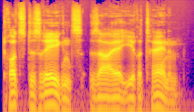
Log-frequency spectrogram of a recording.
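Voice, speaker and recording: A man reading a novel aloud in steady, measured narration. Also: a bass voice, no echo, studio quality. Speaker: audiobook narrator. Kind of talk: scripted narration.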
